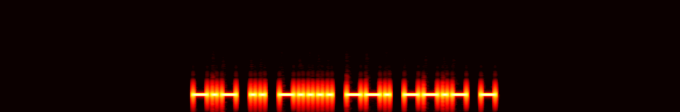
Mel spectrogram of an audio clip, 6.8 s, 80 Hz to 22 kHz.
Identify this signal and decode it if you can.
Morse code, heard as a keyed tone, about 25 wpm, 700 Hz. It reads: KI6GQT
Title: USA Call Signs - 6 Characters - Repeated 2x - 25wpm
